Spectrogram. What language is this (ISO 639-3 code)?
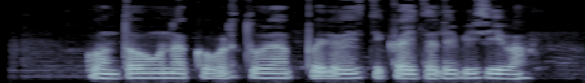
spa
